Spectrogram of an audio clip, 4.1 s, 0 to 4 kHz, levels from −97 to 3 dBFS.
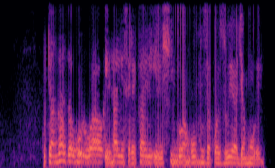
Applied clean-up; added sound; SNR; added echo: neural mask model Resemble Enhance denoiser.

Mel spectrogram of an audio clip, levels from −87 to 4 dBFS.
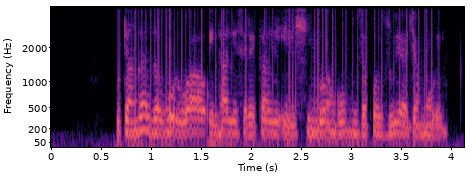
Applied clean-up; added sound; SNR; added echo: neural diffusion model UNIVERSE++.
